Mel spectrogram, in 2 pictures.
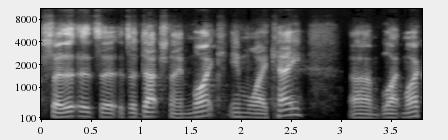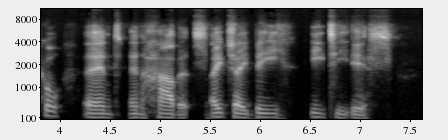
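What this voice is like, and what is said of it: New Zealand accent. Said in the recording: “all said with a Kiwi accent, of course”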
